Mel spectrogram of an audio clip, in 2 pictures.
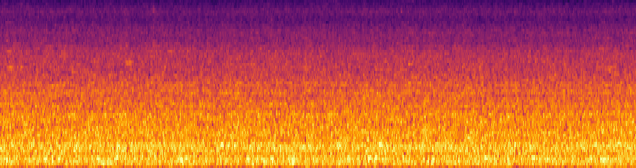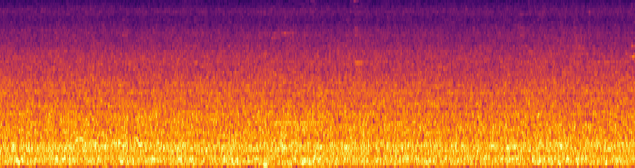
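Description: Steady rush of a fast, shallow mountain stream running over rocks and small rapids.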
